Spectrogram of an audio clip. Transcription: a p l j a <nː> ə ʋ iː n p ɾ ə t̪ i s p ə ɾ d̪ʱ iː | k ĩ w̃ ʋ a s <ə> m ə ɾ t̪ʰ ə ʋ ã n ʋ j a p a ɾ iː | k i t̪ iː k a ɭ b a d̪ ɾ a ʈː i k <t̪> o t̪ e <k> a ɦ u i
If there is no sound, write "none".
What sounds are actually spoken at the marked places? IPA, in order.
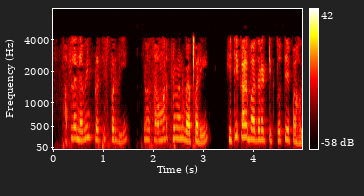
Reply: n, a, t̪, p

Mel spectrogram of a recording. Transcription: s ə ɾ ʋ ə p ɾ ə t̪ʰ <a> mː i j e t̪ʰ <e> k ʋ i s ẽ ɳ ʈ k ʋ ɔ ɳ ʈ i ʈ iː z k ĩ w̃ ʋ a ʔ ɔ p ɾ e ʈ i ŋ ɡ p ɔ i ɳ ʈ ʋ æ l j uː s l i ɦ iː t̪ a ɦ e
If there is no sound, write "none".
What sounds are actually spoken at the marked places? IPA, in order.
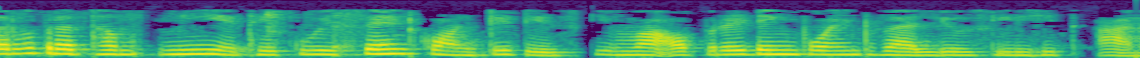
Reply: ə, e

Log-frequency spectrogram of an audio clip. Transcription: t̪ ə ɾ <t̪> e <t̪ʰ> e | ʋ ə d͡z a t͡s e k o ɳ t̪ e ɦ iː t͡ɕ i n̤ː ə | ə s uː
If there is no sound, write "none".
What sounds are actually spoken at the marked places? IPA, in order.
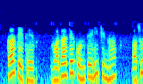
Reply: t̪, t̪ʰ

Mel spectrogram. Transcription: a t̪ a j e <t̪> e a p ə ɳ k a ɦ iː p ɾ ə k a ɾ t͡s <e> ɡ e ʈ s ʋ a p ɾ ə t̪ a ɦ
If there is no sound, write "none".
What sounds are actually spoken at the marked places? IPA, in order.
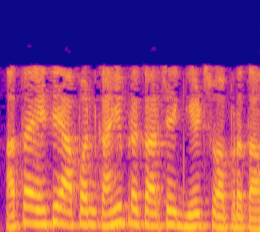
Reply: t̪ʰ, e

